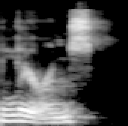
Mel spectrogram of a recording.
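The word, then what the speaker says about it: Lyrans: Emily, if you don't know what the lens are, the cat people spel and it's spelled L Y R A Ns. So it's the lens.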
